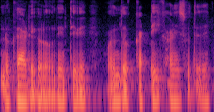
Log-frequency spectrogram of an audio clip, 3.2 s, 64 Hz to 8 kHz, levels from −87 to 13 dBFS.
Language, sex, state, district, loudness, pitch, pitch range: Kannada, male, Karnataka, Bidar, -21 LUFS, 110 Hz, 105-125 Hz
